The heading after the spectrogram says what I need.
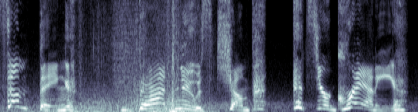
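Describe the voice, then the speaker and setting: A woman playing a feisty, scolding granny with a caring streak in a dubbed game, sharp-tongued, exasperated and theatrical. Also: very high voice, sing-song, slow pace, noisy background, full character voice. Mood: indignant scolding. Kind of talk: dubbed video game dialogue. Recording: faint music under the voice.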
